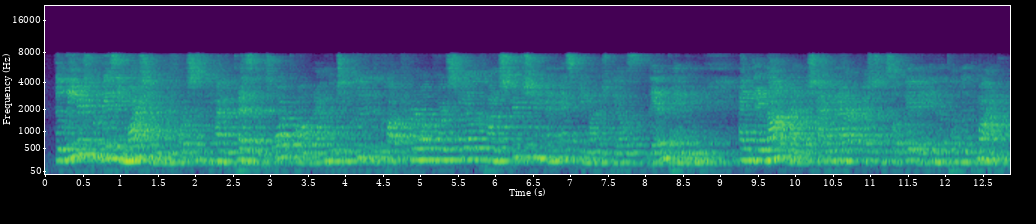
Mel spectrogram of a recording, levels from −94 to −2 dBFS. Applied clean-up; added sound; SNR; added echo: none; none; none; reverberation time 2.1 s.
